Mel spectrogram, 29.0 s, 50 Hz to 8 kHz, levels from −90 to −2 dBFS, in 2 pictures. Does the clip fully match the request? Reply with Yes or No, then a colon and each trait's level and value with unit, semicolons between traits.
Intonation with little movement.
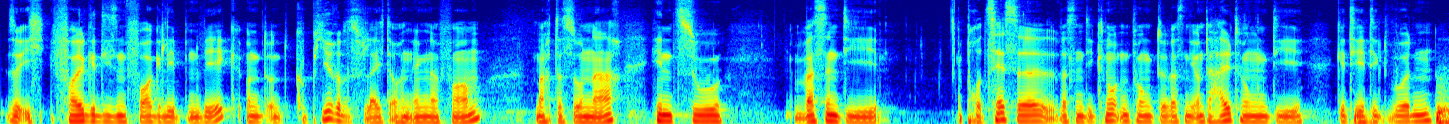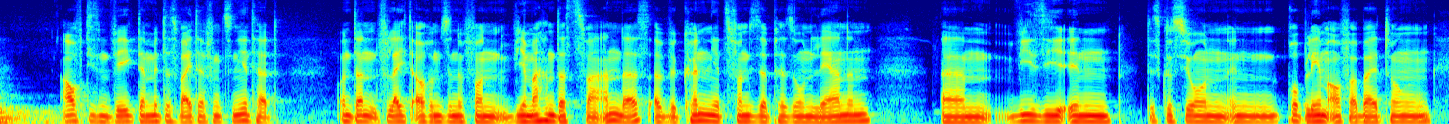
Yes: narrow, 2.0 semitones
